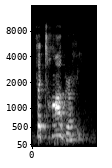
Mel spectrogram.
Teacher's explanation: The second syllable is stressed. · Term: stressed syllables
